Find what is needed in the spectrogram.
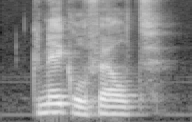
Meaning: boneyard, graveyard
- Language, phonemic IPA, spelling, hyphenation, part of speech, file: Dutch, /ˈkneːkəlˌvɛlt/, knekelveld, kne‧kel‧veld, noun, Nl-knekelveld.ogg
